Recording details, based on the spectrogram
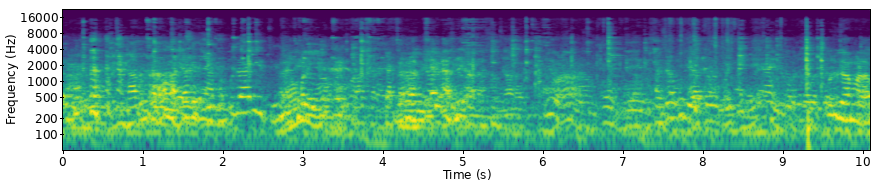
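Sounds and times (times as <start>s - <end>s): murmur of men's conversation: 0.0s - 10.0s
cutlery clinking on plates: 0.1s - 9.8s.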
